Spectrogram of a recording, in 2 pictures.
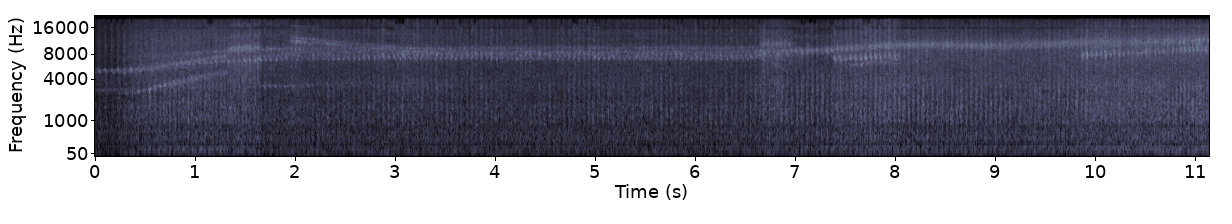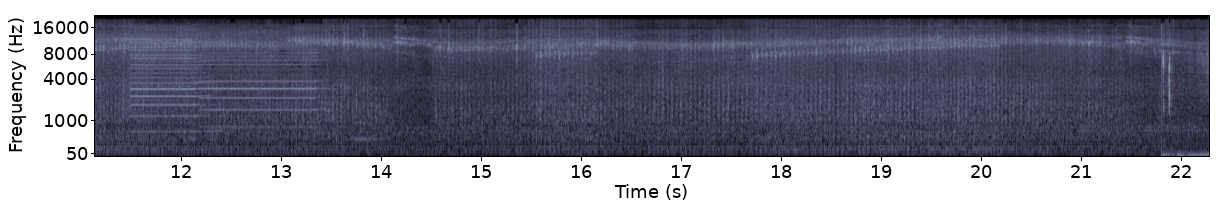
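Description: A Class 20 diesel locomotive in a train simulator game thrashing in notch 1, a loud steady engine drone with rumbling low throb and a rising whine, continuous throughout with no talk.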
